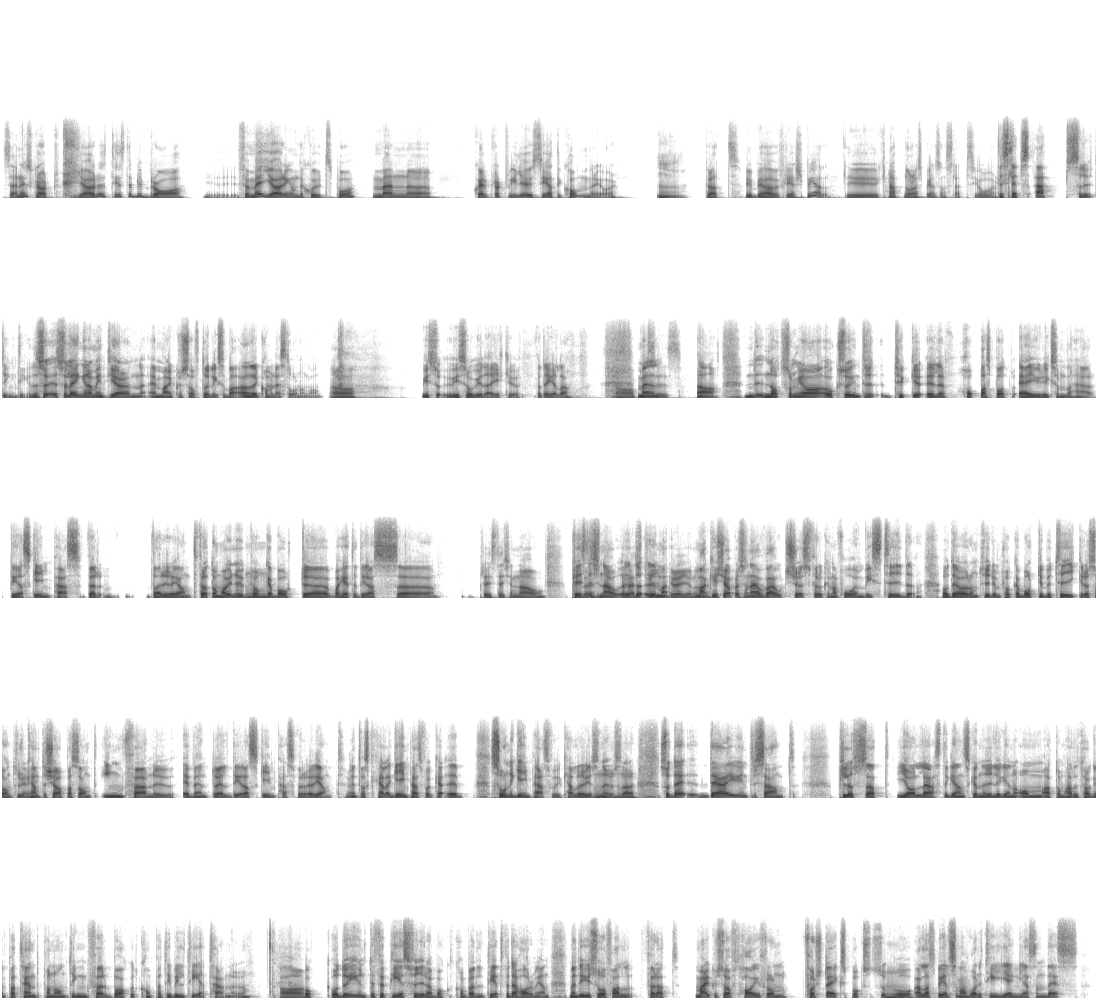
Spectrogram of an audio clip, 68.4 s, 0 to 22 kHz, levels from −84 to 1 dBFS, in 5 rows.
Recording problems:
garbled, watery; slightly; nothing above 7.5 kHz

